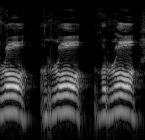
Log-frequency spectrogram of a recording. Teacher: तो जब इसे हम रा नहीं पढ़ेंगे, हम इसे रॉ पढ़ेंगे, क्योंकि अलिफ जब आता है फतह के साथ और रॉ पर है तो ये मोटा हो गया और पहले दर्जे की तफ़ख़ीम हो गई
